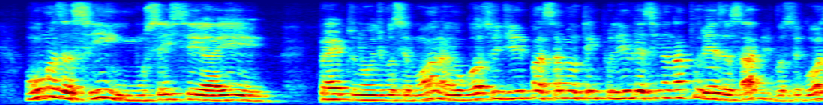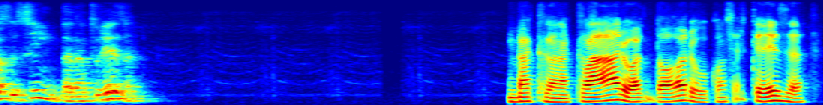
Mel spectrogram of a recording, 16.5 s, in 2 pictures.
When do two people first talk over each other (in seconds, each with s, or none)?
none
